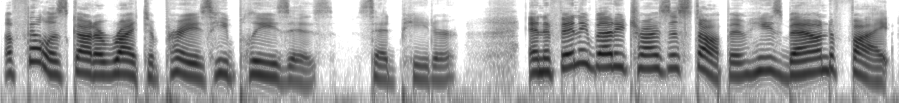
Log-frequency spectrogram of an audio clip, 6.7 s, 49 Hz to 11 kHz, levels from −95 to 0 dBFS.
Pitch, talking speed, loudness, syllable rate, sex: 230 Hz, 205 wpm, -18 LUFS, 4.9 syllables/s, female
